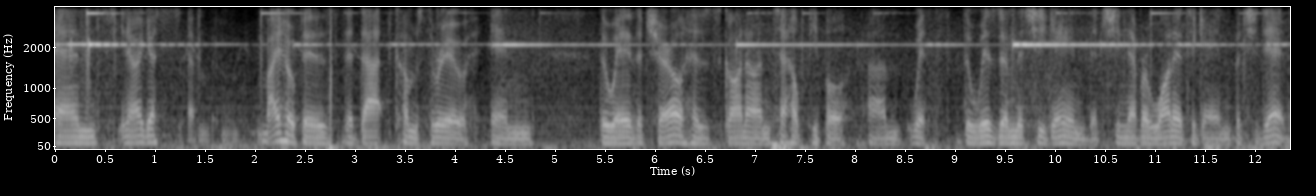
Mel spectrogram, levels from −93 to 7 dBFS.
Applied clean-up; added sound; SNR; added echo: none; Wind chime; -2 dB; none.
